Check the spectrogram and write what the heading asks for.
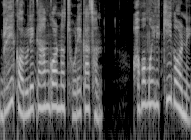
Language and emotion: Nepali, fearful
